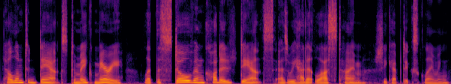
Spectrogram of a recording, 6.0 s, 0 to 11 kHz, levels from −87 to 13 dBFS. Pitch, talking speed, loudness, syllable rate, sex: 205 Hz, 220 wpm, -18 LUFS, 5.3 syllables/s, female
